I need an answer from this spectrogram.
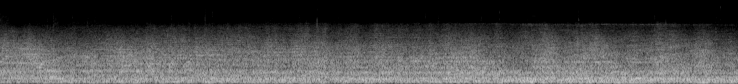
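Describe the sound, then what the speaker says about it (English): An Airbus A321 jet airliner takes off at LAX with a steady, broad engine roar that holds at a constant, fairly distant level for several seconds. "Viva Airbus 623 taking off to Monterrey, Mexico on the A321"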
